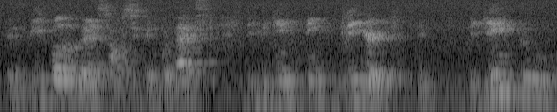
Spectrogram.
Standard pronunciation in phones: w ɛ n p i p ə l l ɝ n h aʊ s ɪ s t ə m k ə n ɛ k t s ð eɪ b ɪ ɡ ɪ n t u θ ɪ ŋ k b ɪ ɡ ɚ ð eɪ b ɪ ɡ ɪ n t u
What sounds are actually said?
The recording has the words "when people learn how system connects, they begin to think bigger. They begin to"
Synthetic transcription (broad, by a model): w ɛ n p i p ə l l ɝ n h aʊ s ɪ t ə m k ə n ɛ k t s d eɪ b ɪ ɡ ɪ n t u t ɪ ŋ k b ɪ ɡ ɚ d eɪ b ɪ ɡ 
